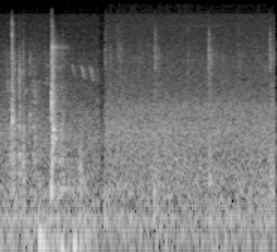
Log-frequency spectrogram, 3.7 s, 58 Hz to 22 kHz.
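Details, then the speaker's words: 1991 Jeep Grand Wagoneer not started for several years, freshly charged battery: one sharp click on turning the key and no cranking at all; failed starter motor, fixed by replacing it with a new starter. "we're not giving anything and all out here is a single click here a single click"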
